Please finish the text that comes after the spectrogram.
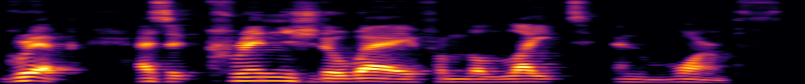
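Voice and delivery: usual speaking voice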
